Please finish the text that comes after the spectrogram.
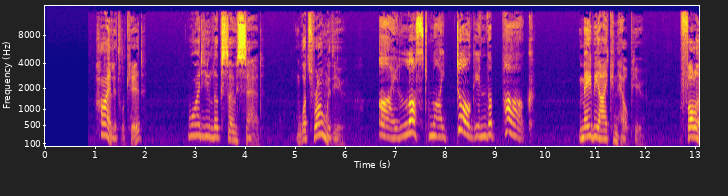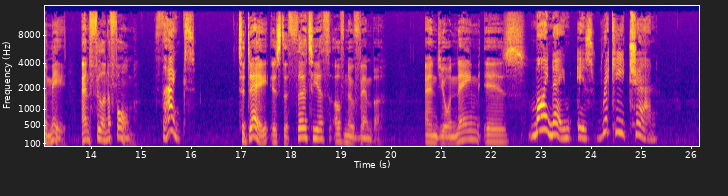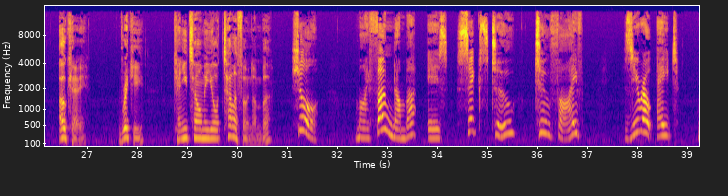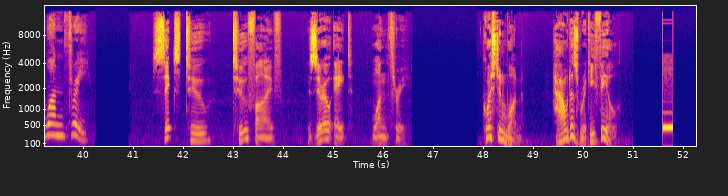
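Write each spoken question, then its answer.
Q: How does Ricky feel?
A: Sad (he lost his dog in the park)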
